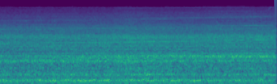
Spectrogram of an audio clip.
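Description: A floatplane engine runs loud and steady at Vancouver's downtown harbour airport, a continuous close roar with a droning hum and no voices.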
